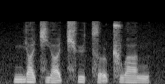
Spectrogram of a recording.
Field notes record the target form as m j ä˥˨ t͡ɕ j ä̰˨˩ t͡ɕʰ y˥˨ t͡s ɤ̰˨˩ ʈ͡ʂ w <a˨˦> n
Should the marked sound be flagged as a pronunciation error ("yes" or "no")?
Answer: yes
